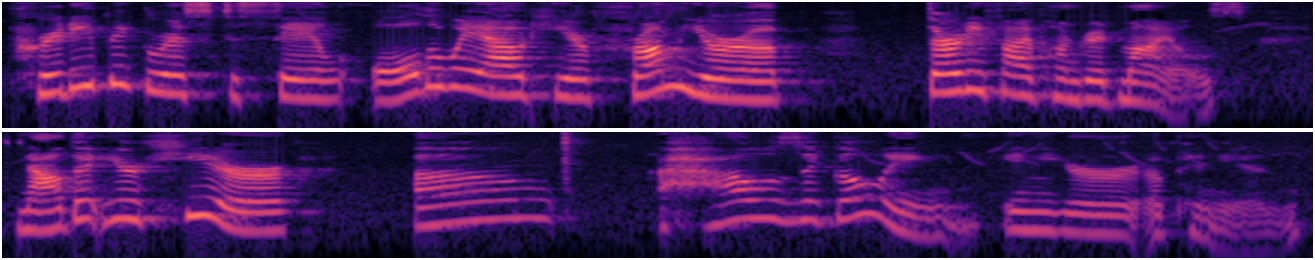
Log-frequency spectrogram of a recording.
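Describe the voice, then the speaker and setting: A woman's voice: on the high side, sing-song, slow, fairly bright tone. A woman playing a wry, reluctant reporter in a comedy sketch.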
